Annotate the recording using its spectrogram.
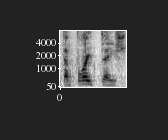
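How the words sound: It is said with a New York accent. The speaker calls it wrong. "With a New York accent, I usually say"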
